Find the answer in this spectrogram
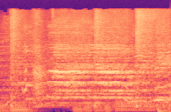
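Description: Several voices singing together through microphones over amplified backing music, holding long notes.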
